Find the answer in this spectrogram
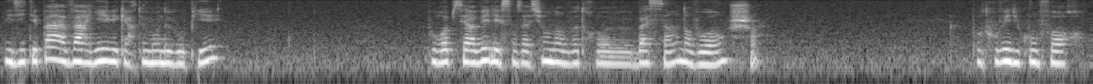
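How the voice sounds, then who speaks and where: Speaking at a medium pitch with a French accent, a woman from France guides a yoga nidra relaxation. Her delivery is breathy, soft, calm and soothing, with long pauses between phrases and slight background noise.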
